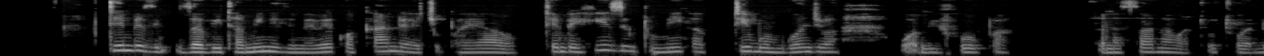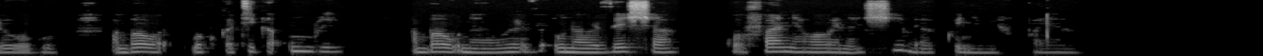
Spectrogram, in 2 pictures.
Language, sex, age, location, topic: Swahili, female, 18-24, Kisumu, health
